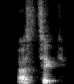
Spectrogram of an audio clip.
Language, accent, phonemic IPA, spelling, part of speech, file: French, Canada, /as.tik/, astic, noun, LL-Q150 (fra)-astic.wav
- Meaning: 1. a bone once used by cobblers to polish leather 2. any of various other polishing tools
